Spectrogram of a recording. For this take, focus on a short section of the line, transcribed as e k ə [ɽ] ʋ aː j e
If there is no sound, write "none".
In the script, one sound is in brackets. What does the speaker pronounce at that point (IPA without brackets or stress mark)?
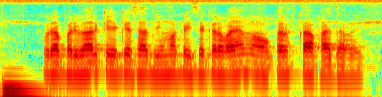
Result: ɾ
